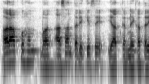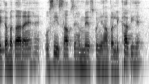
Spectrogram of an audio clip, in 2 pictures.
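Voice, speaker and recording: A man teaches a classroom grammar lesson on Quran translation, reading each Arabic phrase and then patiently supplying its Urdu meaning. His medium-pitched voice is steady and darkish, and he goes slowly and deliberately, repeating forms for practice.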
